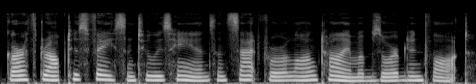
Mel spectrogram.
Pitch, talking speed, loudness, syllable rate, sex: 195 Hz, 200 wpm, -16 LUFS, 4.3 syllables/s, female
